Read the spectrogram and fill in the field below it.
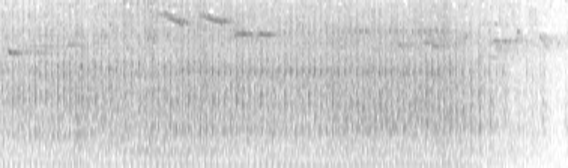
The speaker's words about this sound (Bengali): জিপটা আমাদের একেবারে সামনে এসে ব্রেক কষল।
